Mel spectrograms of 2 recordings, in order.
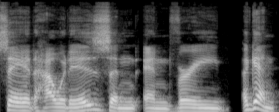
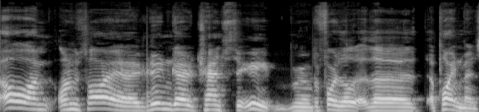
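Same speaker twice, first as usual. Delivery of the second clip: words pushed around a mouthful, muffled; 3 semitones higher than usual. Retelling how a masseuse answered the door, imitating talking with mouth full. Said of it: "She opens the door with her mouth full of food".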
